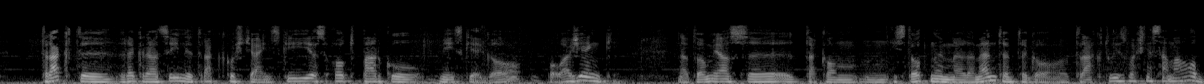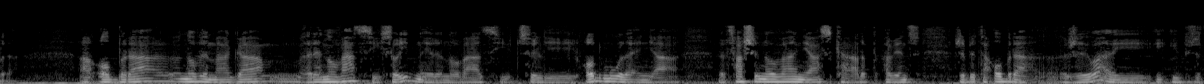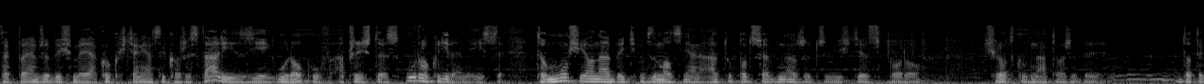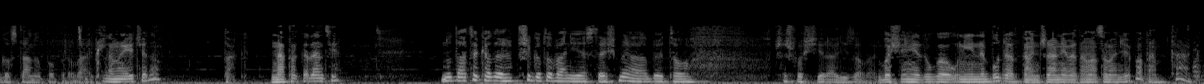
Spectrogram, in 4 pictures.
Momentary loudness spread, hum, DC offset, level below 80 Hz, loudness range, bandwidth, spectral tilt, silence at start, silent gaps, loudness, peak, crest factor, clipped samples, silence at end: 14 LU; none; under 0.1%; -46 dBFS; 5 LU; 6.6 kHz; -6.5 dB/octave; 0 s; none; -33 LUFS; -12 dBFS; 20 dB; under 0.1%; 0 s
